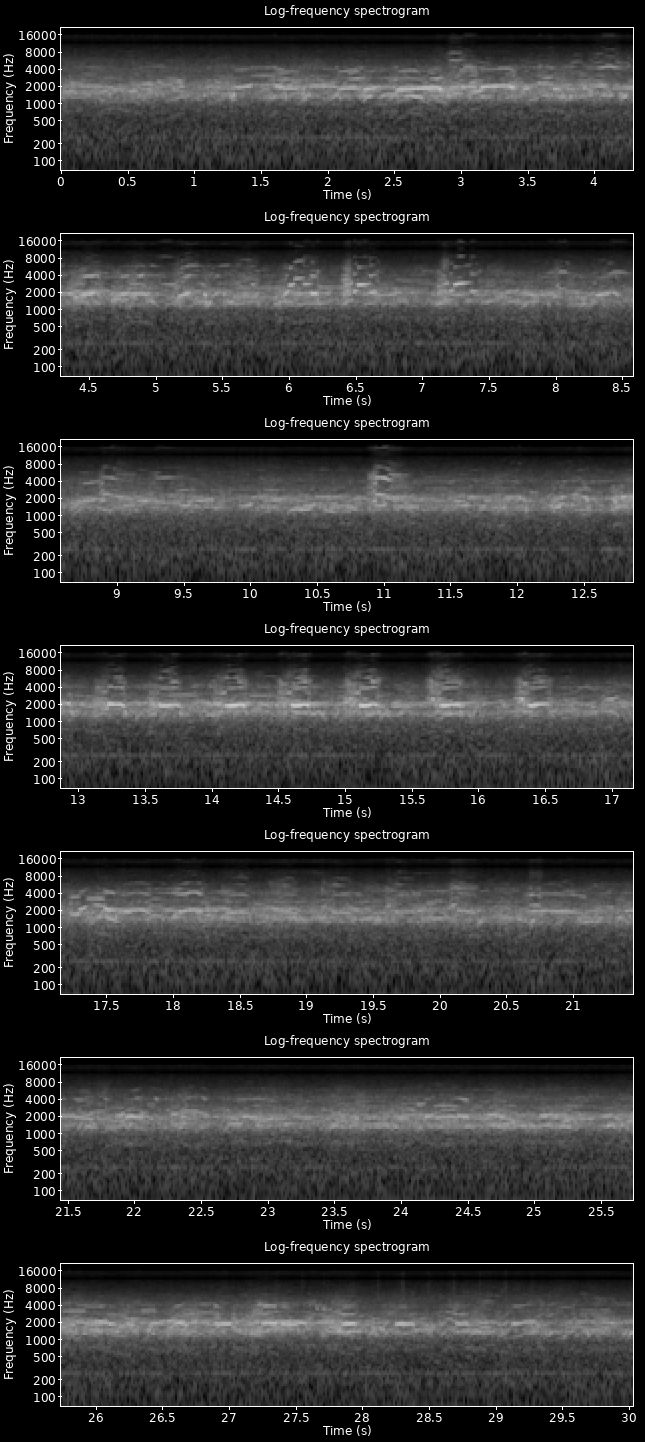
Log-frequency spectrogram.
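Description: A flock of gulls calling continuously, many overlapping cries at once, with a louder run of sharp calls about halfway through.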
